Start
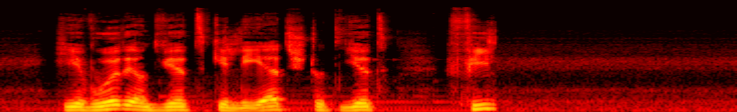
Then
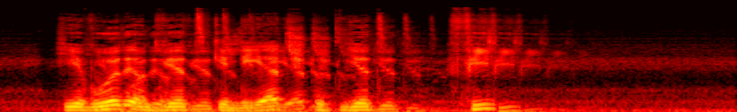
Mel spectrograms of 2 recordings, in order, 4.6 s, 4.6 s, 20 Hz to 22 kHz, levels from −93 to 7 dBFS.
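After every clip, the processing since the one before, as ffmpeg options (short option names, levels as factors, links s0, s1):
-filter_complex "[0:a]asubboost=boost=7:cutoff=70,asplit=5[s0][s1][s2][s3][s4];[s1]adelay=162,afreqshift=-88,volume=0.355[s5];[s2]adelay=324,afreqshift=-176,volume=0.132[s6];[s3]adelay=486,afreqshift=-264,volume=0.0484[s7];[s4]adelay=648,afreqshift=-352,volume=0.018[s8];[s0][s5][s6][s7][s8]amix=inputs=5:normalize=0"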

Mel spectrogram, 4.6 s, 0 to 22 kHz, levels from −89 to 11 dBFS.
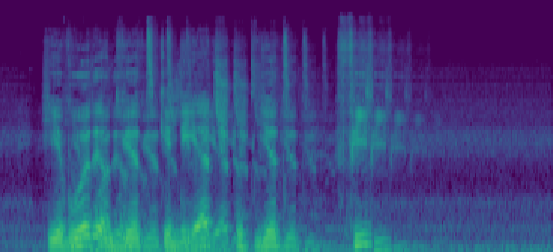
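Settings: -af "equalizer=f=290:t=o:w=0.77:g=-2,volume=2.24"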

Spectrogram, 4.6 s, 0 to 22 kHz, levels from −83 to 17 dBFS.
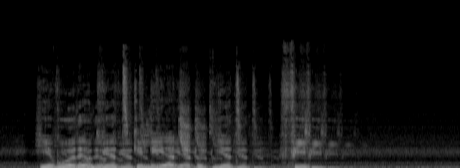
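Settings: -af "alimiter=limit=0.188:level=0:latency=1:release=59,volume=0.447"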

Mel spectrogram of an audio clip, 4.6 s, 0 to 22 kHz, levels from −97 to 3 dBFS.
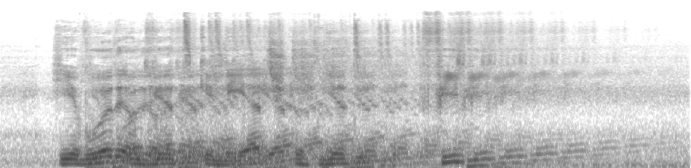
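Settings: -filter_complex "[0:a]asplit=8[s0][s1][s2][s3][s4][s5][s6][s7];[s1]adelay=208,afreqshift=66,volume=0.376[s8];[s2]adelay=416,afreqshift=132,volume=0.221[s9];[s3]adelay=624,afreqshift=198,volume=0.13[s10];[s4]adelay=832,afreqshift=264,volume=0.0776[s11];[s5]adelay=1040,afreqshift=330,volume=0.0457[s12];[s6]adelay=1248,afreqshift=396,volume=0.0269[s13];[s7]adelay=1456,afreqshift=462,volume=0.0158[s14];[s0][s8][s9][s10][s11][s12][s13][s14]amix=inputs=8:normalize=0"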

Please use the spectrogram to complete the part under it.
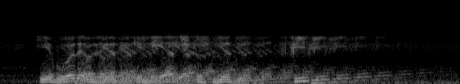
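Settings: -filter_complex "[0:a]asplit=2[s0][s1];[s1]asoftclip=type=hard:threshold=0.0299,volume=0.422[s2];[s0][s2]amix=inputs=2:normalize=0,volume=0.596" -ar 8000 -c:a pcm_mulaw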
